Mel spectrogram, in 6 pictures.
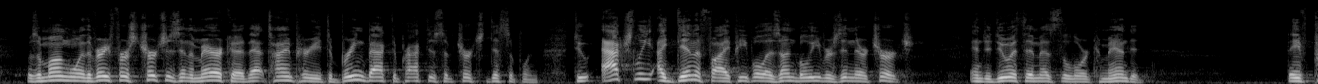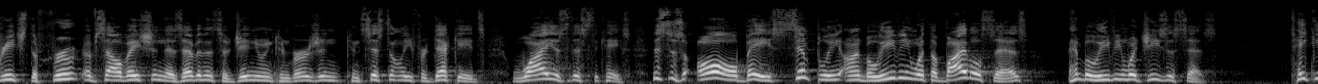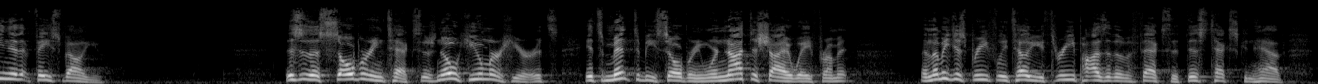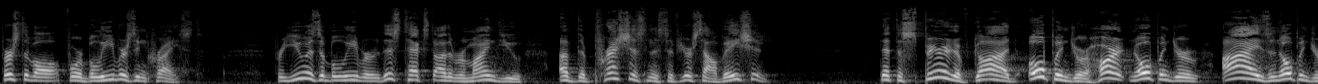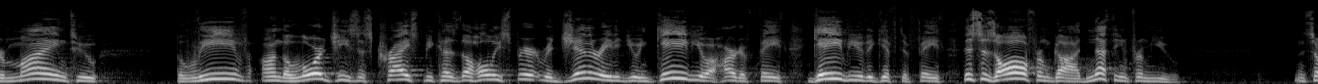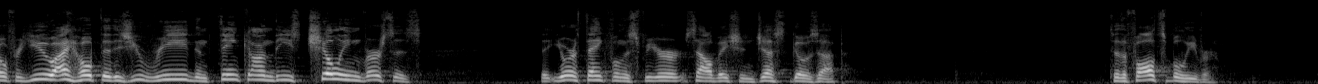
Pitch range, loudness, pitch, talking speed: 150-215 Hz, -21 LUFS, 175 Hz, 165 wpm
